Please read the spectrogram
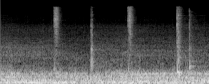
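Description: Motorcycle running steadily on the road, a continuous low rumble, with the regular drum beat of background music over it, about two and a half strikes a second.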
